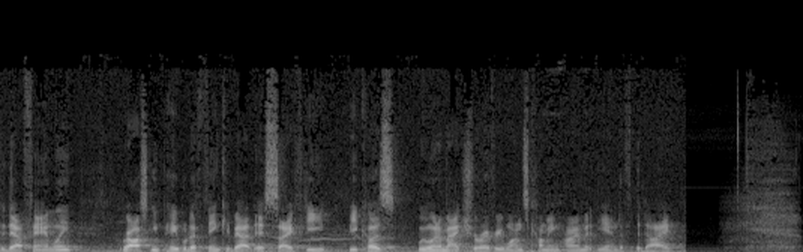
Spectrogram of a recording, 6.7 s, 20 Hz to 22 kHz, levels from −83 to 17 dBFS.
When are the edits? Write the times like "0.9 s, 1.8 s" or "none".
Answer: none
